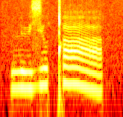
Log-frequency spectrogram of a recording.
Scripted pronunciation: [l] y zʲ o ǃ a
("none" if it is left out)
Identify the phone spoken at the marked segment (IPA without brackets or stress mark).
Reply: l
